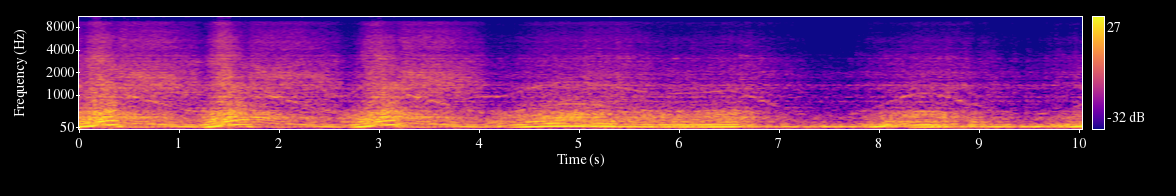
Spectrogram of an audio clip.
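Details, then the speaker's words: Nissan 300ZX Z32 converted NA to twin turbo, first start on an untuned twin-turbo ECU with 91 octane: engine blips up and falls back unevenly over a lumpy drone; rough running, owner hopes tuning fixes it. "So once, no, yeah, once I get the ECU tuned, or whatever ECU I end up sending to get tuned, hopefully that'll make it run better. But I'll show you guys real quick what it sounds like right now."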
